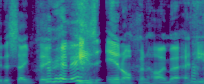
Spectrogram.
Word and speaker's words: Oppenheimer: day it's Barbie and Oppenheimer Oppenheimer I don't know if I'm saying that right you are saying it right but they're coming out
